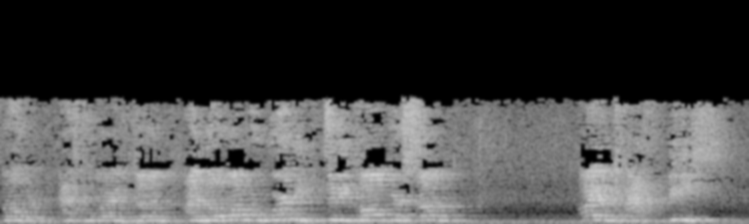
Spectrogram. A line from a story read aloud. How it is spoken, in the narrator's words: sobbed the prince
